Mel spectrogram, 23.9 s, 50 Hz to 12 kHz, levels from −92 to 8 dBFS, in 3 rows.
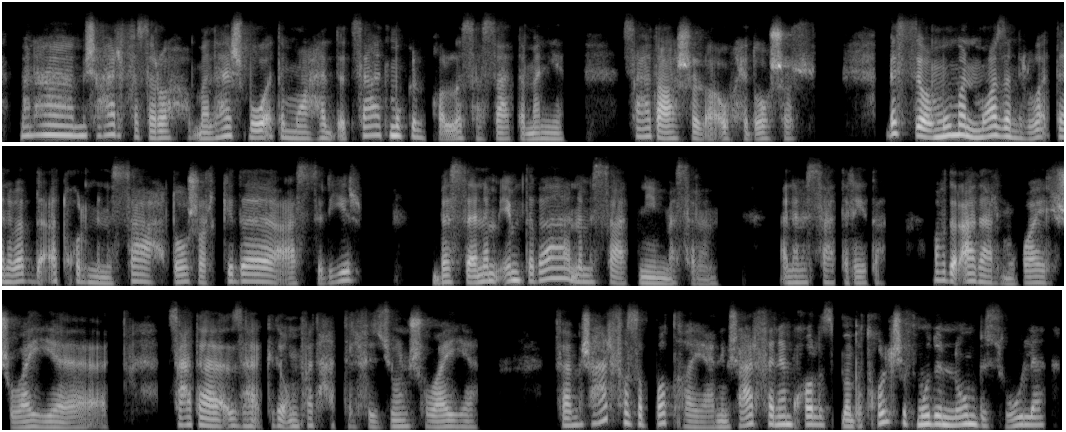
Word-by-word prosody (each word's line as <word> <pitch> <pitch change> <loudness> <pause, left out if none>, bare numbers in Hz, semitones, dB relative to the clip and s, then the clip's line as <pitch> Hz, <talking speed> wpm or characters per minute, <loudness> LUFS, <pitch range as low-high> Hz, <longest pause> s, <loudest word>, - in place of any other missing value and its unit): ما - - -1
أنا 230 -1 +4
مش 215 0 +1
عارفة 225 -5 -2
صراحة، 160 0 -1
ما 145 - -2
لهاش 195 +9 +1
بوقت 170 0 +3
محدَّد، 150 -1 -4
ساعات 220 +1 -1
ممكن 190 -5 +2
أخلَّصها 150 - -4
الساعة 140 -1 -3
20:00، 135 0 -4 0.5
ساعات 195 0 -1
22:00 150 +1 +5
أو - - -1
23:00، - - +2 0.5
بس 260 -5 +3
عمومًا 200 +6 +8
معظم 195 -1 +5
الوقت 180 +5 -3
أنا 165 -3 -1
بابدأ 170 0 -1
أدخل 170 -4 -6
من 135 -2 -6
الساعة 165 +5 -3
23:00 155 -3 -3
كده 170 -2 +2
على - - -2
السرير، 190 +10 -6 0.5
بس 155 -1 -1
أنام 175 +5 +3
إمتى 185 -1 +1
بقى، 240 +4 +1
أنام 165 -7 -2
الساعة 155 -4 -4
02:00 130 -1 -4
مثلًا، - - -11 0.5
أنام 145 0 -5
الساعة 145 -1 -8
03:00 135 +1 -9 0.4
أفضَل 195 -1 +3
قاعدة 170 -3 +3
على 145 - -2
الموبايل 140 +4 -4
شوية، 130 -1 -1 0.6
ساعات 180 +1 -1
أزهق 155 -1 +1
كده - - -3
أقوم 145 - -5
فاتحة 170 +2 -7
التلفزيون 145 0 -8
شوية. 140 -1 -1 0.6
فمش 175 +3 0
عارفة 280 -3 -1
أضبّطها 205 -10 -2
يعني، 130 +1 -6
مش 140 - -5
عارفة 205 0 +1
أنام 195 0 +3
خالص، 190 -1 +1
ما 150 - +2
بادخلش 230 - 0
في 195 - -4
Mood 205 0 +6
النوم 195 +1 +4
بسهولة. 185 +3 -3
170 Hz, 170 wpm, -25 LUFS, 145-195 Hz, 0.6 s, عمومًا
